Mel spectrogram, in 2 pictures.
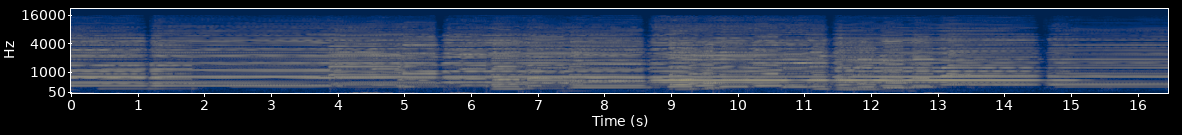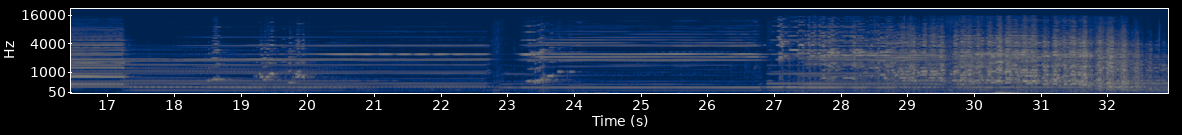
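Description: Chromatic button accordion playing solo improvised jazz: dense chords with quick runs of notes for the first half. Then it drops to quieter long held notes, and swells back into a thick, louder cluster near the end.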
